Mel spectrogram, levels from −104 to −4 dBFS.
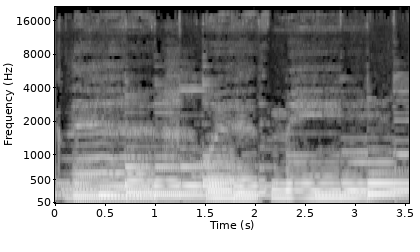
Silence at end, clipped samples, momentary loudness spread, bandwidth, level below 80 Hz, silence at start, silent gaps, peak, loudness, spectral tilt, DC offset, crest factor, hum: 0 s; under 0.1%; 4 LU; 20 kHz; -54 dBFS; 0 s; none; -2 dBFS; -16 LUFS; -9.5 dB/octave; under 0.1%; 12 dB; none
